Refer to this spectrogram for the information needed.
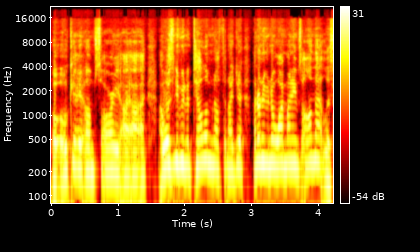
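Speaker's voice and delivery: very high, loud, flustered, panicked stammering. Retelling how a kid answered a threat: imitating a panicking kid. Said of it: "the kid's panicking".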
